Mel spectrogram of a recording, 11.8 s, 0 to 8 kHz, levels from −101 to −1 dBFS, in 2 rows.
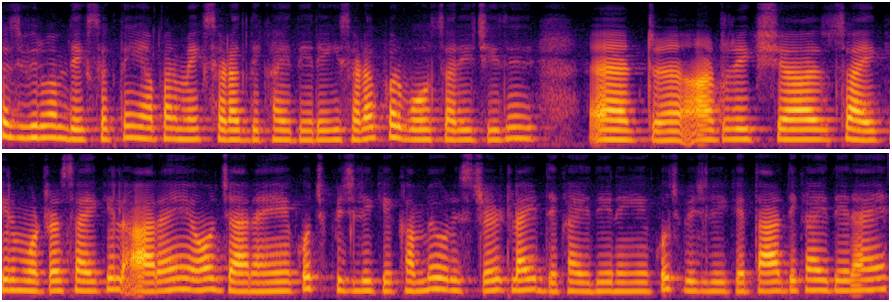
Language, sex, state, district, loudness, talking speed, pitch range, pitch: Hindi, female, Bihar, Vaishali, -19 LUFS, 265 wpm, 195-215 Hz, 200 Hz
